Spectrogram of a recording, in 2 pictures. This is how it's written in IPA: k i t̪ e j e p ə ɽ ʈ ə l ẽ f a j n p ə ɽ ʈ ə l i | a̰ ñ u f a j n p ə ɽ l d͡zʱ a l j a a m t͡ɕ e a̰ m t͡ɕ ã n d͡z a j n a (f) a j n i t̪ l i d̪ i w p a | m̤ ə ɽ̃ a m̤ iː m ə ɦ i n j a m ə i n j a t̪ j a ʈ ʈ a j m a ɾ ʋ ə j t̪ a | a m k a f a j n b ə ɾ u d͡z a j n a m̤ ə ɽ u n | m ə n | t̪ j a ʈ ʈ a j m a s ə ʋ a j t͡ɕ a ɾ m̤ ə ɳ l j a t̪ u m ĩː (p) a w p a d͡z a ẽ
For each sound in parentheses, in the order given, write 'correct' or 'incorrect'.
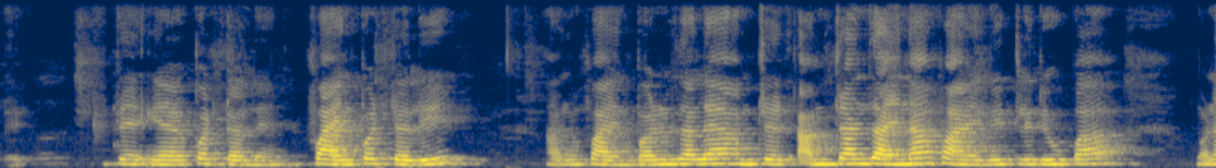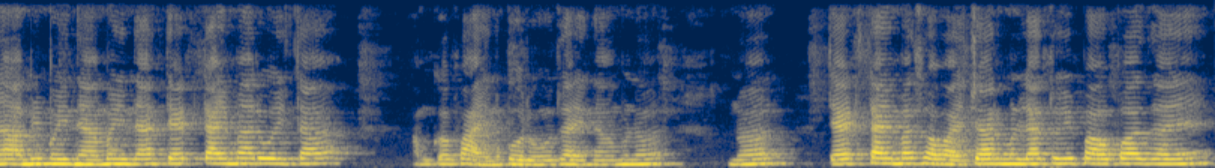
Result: correct, correct

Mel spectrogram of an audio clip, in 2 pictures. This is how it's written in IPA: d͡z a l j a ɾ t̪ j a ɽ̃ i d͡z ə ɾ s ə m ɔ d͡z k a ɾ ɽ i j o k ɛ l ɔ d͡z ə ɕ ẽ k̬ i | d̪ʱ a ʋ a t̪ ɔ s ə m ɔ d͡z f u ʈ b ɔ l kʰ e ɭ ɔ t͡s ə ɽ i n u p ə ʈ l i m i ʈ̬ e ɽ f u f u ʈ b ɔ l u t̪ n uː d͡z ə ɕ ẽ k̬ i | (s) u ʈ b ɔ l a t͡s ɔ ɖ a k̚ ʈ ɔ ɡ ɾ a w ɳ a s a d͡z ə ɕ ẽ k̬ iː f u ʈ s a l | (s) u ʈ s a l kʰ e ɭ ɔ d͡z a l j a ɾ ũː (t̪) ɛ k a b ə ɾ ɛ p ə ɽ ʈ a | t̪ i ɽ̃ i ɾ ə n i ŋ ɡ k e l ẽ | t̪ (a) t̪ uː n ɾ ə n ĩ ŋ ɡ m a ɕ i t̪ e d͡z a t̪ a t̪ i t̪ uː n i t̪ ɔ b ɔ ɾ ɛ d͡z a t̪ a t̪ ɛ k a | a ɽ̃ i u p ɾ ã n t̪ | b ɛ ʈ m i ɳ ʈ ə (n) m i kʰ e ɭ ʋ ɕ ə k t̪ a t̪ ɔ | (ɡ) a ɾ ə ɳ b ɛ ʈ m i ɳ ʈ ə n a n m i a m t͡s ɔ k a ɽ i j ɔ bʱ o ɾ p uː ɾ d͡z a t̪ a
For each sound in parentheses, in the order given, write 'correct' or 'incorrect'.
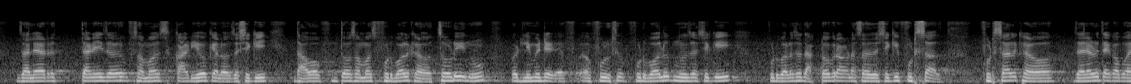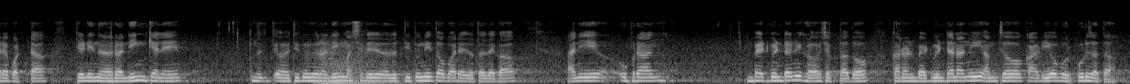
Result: incorrect: f, incorrect: f, correct, incorrect: i, correct, incorrect: k

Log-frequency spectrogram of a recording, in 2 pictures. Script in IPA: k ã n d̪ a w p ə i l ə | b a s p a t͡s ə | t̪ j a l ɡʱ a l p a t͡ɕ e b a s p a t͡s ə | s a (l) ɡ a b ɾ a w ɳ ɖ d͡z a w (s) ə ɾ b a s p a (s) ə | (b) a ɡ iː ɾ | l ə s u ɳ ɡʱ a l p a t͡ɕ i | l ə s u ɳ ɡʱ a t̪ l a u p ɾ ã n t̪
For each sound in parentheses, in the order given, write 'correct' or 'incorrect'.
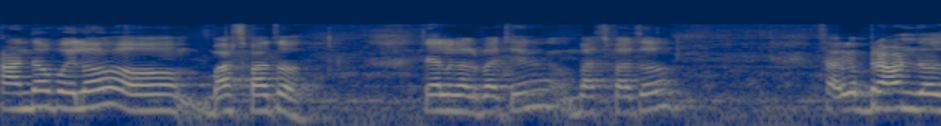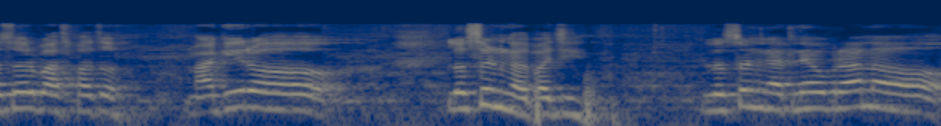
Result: incorrect: ɾ, correct, incorrect: t͡s, incorrect: m

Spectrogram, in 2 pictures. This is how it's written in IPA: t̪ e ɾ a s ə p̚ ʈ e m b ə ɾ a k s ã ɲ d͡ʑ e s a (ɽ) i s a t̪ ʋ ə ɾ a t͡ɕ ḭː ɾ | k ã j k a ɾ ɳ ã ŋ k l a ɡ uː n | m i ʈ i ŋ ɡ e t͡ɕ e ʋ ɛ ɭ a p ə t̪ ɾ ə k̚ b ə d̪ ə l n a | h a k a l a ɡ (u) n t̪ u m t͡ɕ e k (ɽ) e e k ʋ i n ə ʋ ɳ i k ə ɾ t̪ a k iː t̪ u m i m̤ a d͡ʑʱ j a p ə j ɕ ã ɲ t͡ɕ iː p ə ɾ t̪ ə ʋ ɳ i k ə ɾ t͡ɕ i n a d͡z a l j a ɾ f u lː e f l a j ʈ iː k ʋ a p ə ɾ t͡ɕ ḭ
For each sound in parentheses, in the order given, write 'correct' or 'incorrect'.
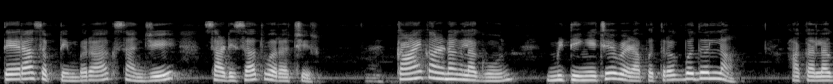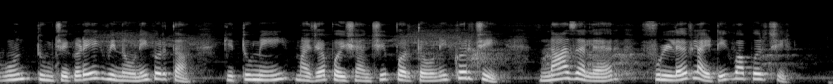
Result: correct, incorrect: uː, correct

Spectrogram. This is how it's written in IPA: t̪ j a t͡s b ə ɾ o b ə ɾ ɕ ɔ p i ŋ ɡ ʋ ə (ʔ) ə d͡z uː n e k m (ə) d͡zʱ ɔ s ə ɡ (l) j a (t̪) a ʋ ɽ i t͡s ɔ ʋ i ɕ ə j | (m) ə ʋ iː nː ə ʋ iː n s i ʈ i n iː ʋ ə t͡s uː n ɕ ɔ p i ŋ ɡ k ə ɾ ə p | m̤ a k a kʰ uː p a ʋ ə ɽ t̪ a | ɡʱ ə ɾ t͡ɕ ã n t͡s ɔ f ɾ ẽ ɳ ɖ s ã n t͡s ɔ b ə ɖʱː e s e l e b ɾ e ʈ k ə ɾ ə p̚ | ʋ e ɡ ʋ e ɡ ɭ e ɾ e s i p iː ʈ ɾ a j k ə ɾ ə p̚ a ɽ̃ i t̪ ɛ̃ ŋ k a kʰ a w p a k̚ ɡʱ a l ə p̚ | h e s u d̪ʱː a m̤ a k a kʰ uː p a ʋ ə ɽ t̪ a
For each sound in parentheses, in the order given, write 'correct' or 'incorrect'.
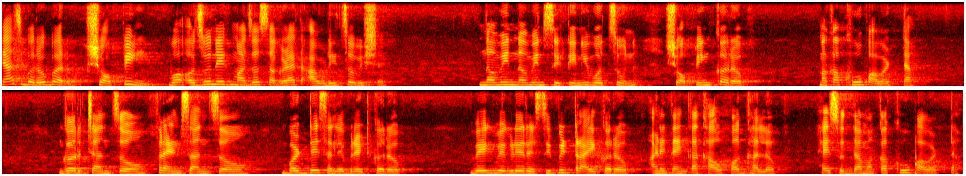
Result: correct, incorrect: a, incorrect: ɭ, correct, incorrect: n

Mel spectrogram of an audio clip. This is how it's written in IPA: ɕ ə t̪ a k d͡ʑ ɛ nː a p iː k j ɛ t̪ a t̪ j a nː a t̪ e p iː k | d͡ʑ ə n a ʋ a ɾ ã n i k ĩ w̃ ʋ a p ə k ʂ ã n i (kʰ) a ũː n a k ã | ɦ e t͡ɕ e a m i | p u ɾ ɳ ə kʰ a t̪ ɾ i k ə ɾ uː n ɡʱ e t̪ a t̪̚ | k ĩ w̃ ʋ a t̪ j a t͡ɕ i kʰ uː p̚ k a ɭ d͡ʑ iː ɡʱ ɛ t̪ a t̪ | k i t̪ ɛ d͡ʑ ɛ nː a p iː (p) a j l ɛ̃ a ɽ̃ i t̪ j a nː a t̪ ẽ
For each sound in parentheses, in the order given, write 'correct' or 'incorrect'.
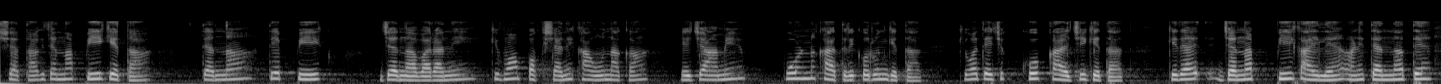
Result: correct, incorrect: k

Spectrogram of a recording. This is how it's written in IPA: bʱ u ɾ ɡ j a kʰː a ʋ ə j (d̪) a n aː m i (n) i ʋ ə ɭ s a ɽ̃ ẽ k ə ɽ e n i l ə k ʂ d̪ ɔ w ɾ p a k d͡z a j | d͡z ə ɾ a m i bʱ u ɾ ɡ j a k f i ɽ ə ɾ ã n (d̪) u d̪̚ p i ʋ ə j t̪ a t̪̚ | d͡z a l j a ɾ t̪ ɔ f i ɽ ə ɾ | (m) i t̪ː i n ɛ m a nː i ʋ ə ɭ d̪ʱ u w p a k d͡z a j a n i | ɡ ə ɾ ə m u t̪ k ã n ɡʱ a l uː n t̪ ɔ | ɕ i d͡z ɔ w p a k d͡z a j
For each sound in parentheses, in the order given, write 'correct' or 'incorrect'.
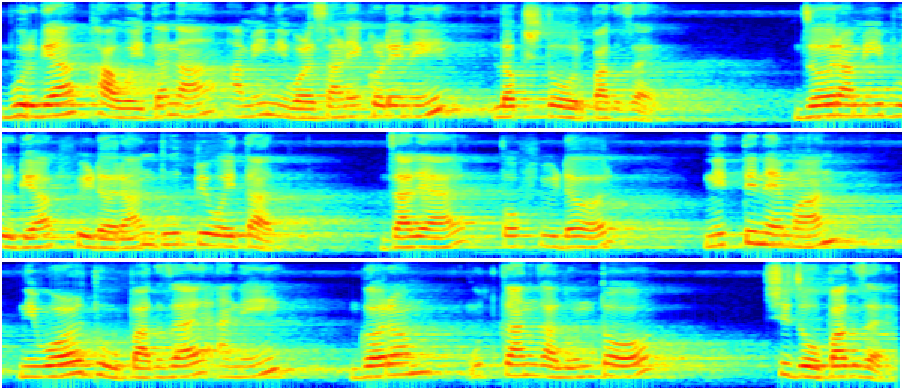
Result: incorrect: t̪, correct, correct, incorrect: n

